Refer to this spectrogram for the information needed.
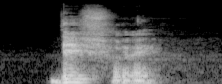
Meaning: third-person plural conditional of défaire
- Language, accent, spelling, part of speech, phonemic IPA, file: French, Canada, déferaient, verb, /de.fʁɛ/, LL-Q150 (fra)-déferaient.wav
